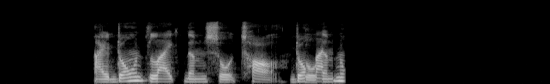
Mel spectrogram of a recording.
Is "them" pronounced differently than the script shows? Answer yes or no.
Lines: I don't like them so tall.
no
